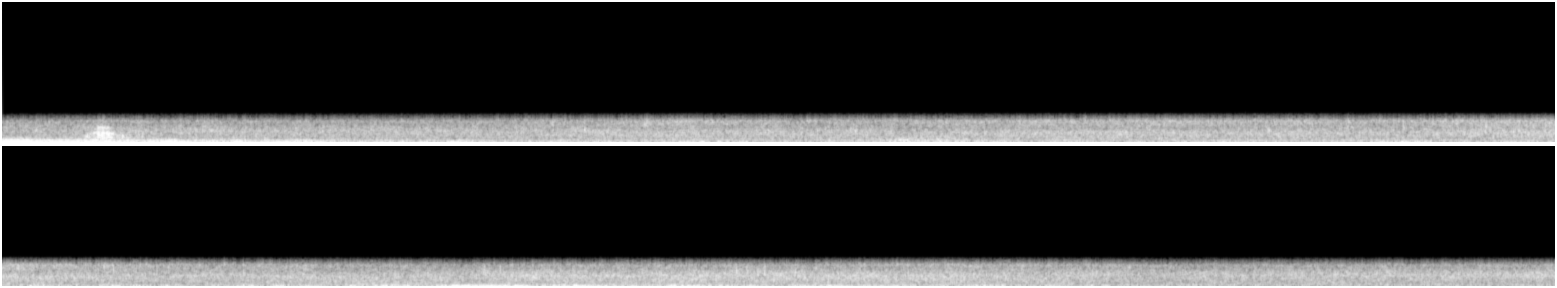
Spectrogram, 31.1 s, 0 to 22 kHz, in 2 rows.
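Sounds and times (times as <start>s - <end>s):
steady rain hiss: 0.0s - 31.0s.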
